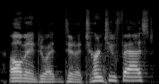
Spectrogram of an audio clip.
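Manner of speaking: normal talking voice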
